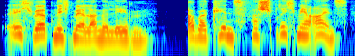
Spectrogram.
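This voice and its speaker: A woman voicing a frail, feverish old woman who is dying and speaks slowly, weakly and tenderly. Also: on the high side, darkish tone, no room sound, clean studio sound, pitched above the performer's own voice. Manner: slow, weak and tender. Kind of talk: audiobook dialogue.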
